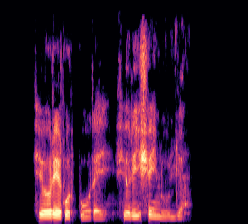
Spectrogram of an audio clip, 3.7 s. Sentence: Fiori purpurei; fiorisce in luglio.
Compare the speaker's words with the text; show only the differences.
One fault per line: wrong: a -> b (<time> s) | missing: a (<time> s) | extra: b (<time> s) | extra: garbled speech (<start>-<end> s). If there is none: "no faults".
no faults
